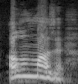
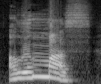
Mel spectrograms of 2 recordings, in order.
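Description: First: It is said in a louder, raised voice. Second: It is said in a calm, normal voice.

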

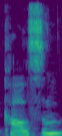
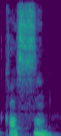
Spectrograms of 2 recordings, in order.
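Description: First: An l sound comes before the s. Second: The l is replaced by a long s. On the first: This is the standard form. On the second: This is the Anatolian dialect form.

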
